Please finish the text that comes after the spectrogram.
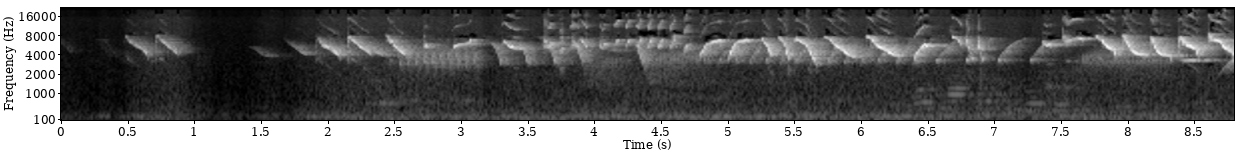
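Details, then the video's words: A Lumajang white-eye's song: after two short chirps and a pause, a long energetic run of very high, fast, slurred twittering notes builds and continues to the end. "Burung pleci lumajang"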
